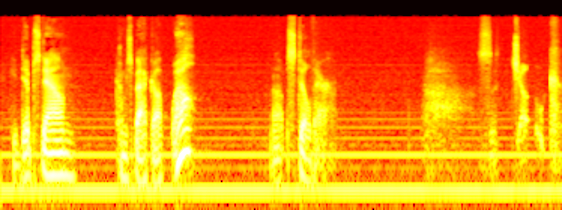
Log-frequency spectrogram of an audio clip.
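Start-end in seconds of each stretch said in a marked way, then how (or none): 2.3-2.6 eager servant. Retold or imitated. Servants asking after dip. 3.6-7.4 soft, sighing, breathy disbelief; deflated, barely above a whisper; dejected Naaman. Retold or imitated. Naaman disappointed after dipping.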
